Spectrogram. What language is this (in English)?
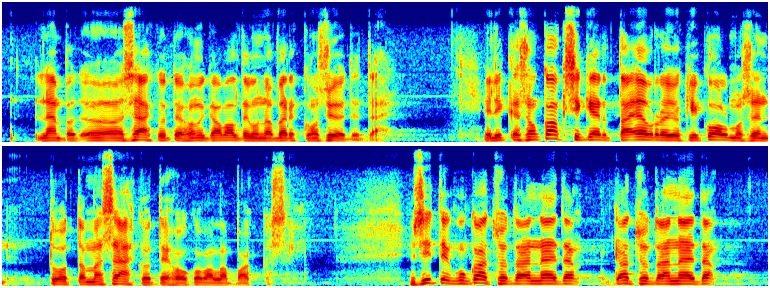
Finnish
